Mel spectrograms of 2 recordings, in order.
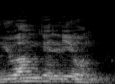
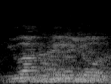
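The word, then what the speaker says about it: εὐαγγέλιον: 유앙겔리온. 유앙겔리온. 네, 유앙겔리온이라고 해요. 이게 라틴어 영어로 좀 번지면서 발음이 바뀌어서 에반겔리온이 되고, 보통 복음주의다 하면 뭐 에반겔리즘, 복음 전도 그런 식으로 되는 겁니다.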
